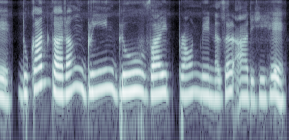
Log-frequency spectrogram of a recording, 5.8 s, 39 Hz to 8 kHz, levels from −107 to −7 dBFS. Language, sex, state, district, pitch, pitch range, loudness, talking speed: Hindi, female, Arunachal Pradesh, Papum Pare, 225 Hz, 200-245 Hz, -18 LUFS, 135 wpm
